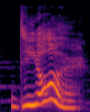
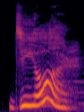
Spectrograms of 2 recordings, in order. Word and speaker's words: Dior: up our next one is pronounced Dior Dior it's pronounced weird because it's French Dr yes Dior Elder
